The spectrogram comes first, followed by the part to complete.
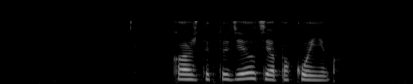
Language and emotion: Russian, angry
